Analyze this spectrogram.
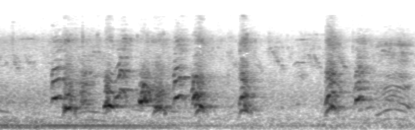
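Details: Samoyed working at herding, letting out a handful of high, bent yips with a rising-falling contour, bunched in quick pairs, then a pause and two more, plus a low background drone.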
